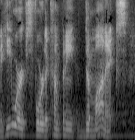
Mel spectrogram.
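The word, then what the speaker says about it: D'Monix: cochrane's father and he works for the company demonics D apostrophe m-o-n-i-k-s I think and of course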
